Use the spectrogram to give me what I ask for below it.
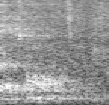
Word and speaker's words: baton: And if I were to make that pronunciation properly, as the French would do, pass the baton from one to the other.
